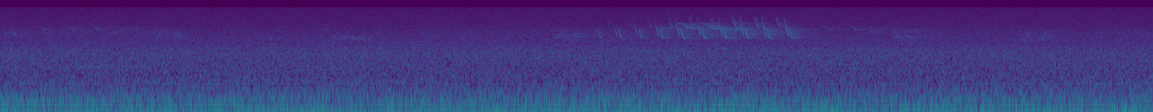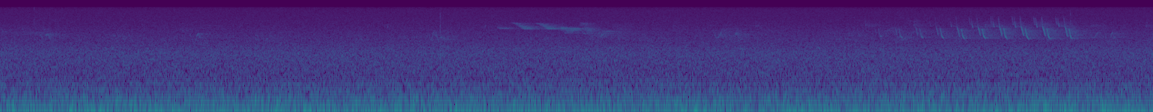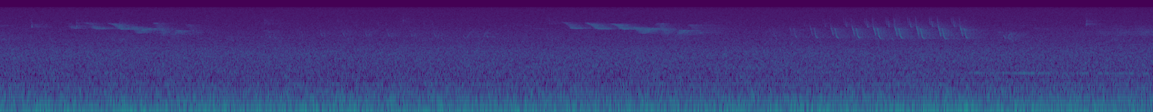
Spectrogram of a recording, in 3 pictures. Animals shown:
unknown mammal, Red-eyed Vireo (Vireo olivaceus), Ovenbird (Seiurus aurocapilla), Louisiana Waterthrush (Parkesia motacilla)

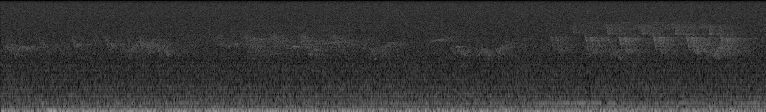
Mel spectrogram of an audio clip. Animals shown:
Red-eyed Vireo (Vireo olivaceus), Ovenbird (Seiurus aurocapilla)

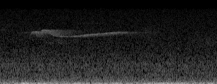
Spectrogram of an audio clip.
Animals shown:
Eastern Wood-Pewee (Contopus virens)

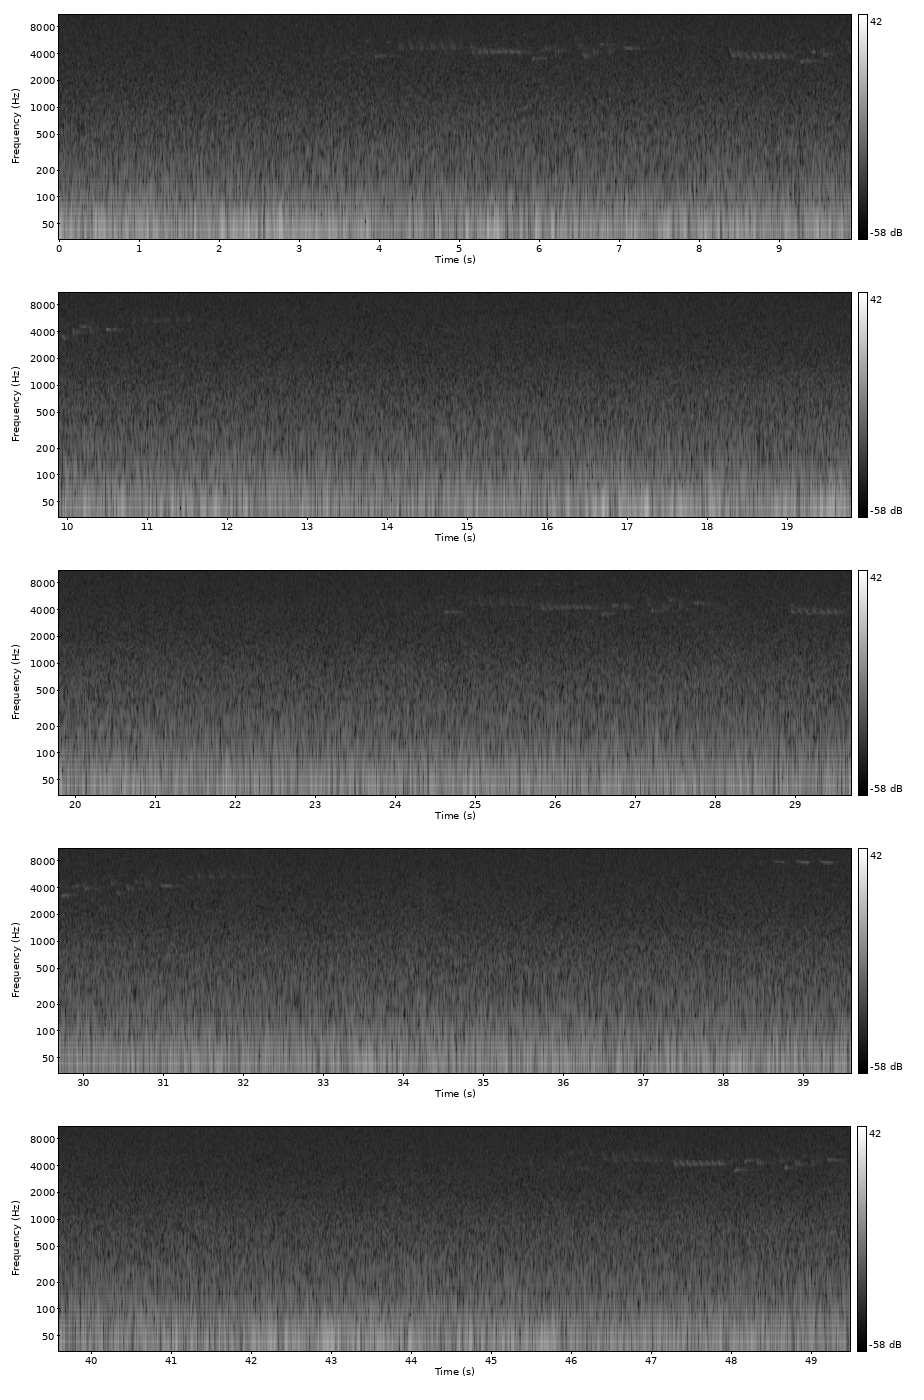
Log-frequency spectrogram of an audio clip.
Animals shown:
Winter Wren (Troglodytes hiemalis), Golden-crowned Kinglet (Regulus satrapa)

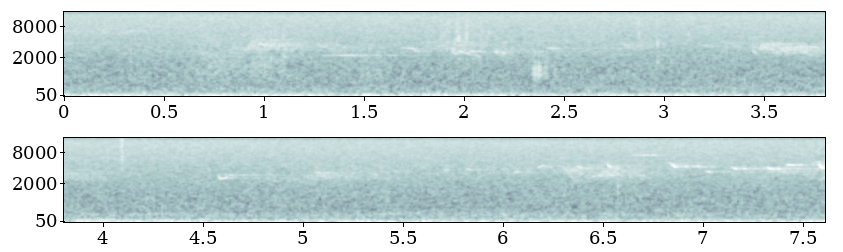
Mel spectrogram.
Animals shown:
Winter Wren (Troglodytes hiemalis), Hermit Thrush (Catharus guttatus), Red-eyed Vireo (Vireo olivaceus)

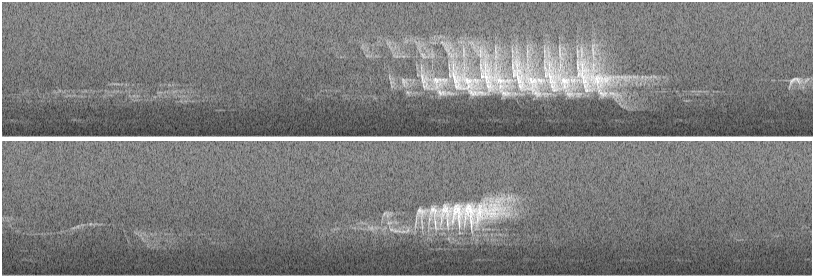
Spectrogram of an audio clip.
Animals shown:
Pine Warbler (Setophaga pinus), Black-throated Blue Warbler (Setophaga caerulescens), Black-and-white Warbler (Mniotilta varia), Veery (Catharus fuscescens), Eastern Wood-Pewee (Contopus virens), Ovenbird (Seiurus aurocapilla)

